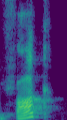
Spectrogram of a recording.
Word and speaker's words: Fluck: It's fuck with a silent L. So it is actually fuck.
